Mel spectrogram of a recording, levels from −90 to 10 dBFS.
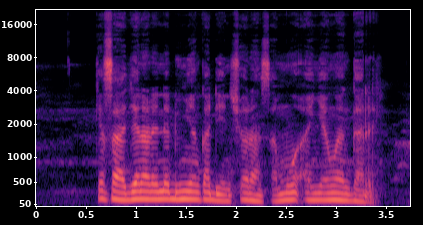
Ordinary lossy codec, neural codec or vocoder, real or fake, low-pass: none; none; real; none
